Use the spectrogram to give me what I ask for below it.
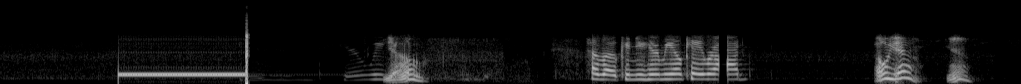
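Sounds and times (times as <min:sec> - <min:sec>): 
telephone dialing tone: 0:01.2 - 0:02.5
speech: 0:03.8 - 0:04.4, 0:05.9 - 0:07.6, 0:08.7 - 0:09.8.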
